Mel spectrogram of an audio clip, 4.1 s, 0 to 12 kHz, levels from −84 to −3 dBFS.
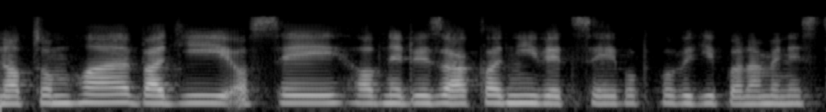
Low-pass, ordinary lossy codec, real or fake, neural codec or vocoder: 7.2 kHz; MP3, 96 kbps; fake; codec, 16 kHz, 0.3 kbps, FocalCodec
